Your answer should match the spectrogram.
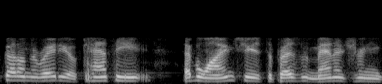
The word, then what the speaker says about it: Eberwein: and today we've got on the radio Kathy ewine she is the president managing director of the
